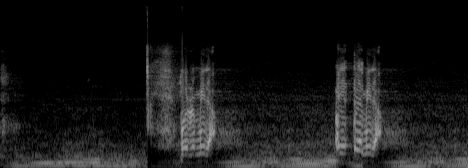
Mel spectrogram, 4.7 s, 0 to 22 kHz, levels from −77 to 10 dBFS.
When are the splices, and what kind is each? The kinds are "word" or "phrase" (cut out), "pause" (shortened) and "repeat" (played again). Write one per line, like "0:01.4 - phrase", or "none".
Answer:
0:03.6 - repeat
